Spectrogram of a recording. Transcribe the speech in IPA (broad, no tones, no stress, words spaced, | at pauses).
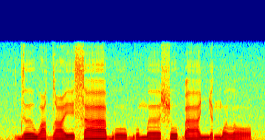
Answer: dəːwʊ dˤeː saːboːbomɜː ɬoɓaːɲaŋ͡mɔ lɔ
